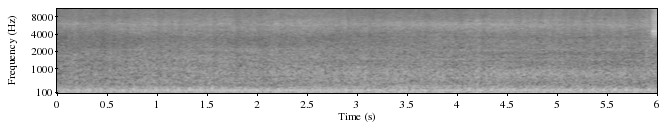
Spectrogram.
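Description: A car engine idling steadily: an even low rumble that does not change.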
